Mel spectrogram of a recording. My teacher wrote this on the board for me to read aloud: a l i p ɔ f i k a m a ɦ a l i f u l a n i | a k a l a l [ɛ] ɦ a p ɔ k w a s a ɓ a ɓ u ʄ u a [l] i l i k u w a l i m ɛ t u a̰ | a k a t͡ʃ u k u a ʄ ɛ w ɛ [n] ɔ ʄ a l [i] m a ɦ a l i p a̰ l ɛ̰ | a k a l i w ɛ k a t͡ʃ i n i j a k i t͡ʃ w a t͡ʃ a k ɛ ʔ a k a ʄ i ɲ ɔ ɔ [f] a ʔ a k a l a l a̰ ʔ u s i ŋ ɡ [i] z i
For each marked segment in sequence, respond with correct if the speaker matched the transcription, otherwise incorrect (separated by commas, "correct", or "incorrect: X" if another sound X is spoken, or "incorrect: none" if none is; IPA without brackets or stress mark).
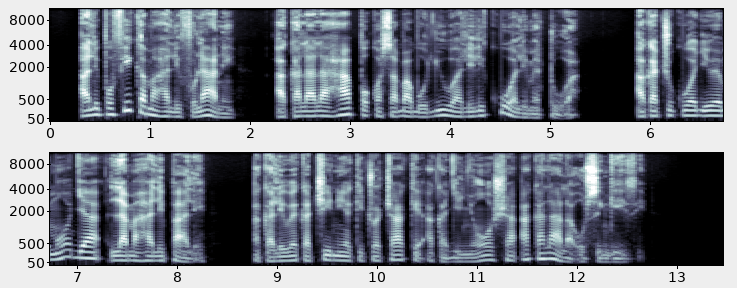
incorrect: a, correct, incorrect: m, incorrect: a, incorrect: ʃ, correct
